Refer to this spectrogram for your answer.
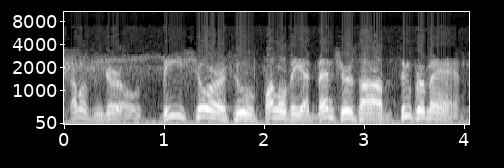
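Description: A man with an American accent doing a folksy, eager 1940s radio announcer's sales pitch to children. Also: big pitch swings, moderate pace, slightly rough. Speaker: commercial announcer. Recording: tinny, phone-like vintage radio recording.

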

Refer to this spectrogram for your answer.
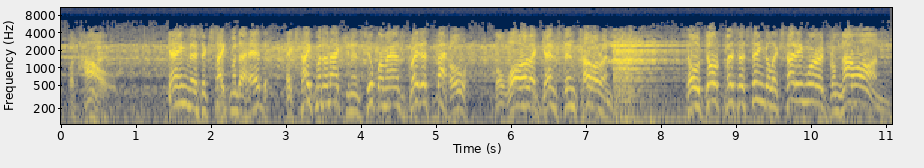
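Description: An American man works as an old-time radio announcer and serial narrator. His delivery is theatrical and urgent, pitched a little high and built for suspense. The muffled vintage broadcast has loud music behind him.

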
